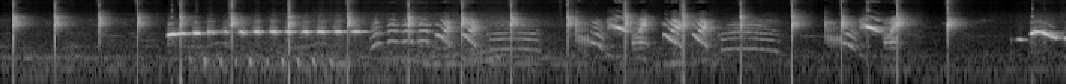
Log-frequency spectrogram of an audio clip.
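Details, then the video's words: Starling song opening with sharp clicks, then a long level whistle with a stuttering buzzy undertone, followed by chattering rattles, arched harmonic squeals and more clicks mixed with twisting whistles. "Starling Bird Singing"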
